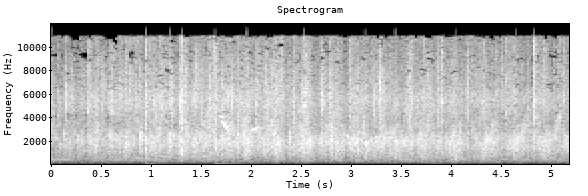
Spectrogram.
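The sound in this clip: An audience applauds ten brothers who have recovered from addiction, with dense, steady clapping that stays loud and unbroken for the whole clip.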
